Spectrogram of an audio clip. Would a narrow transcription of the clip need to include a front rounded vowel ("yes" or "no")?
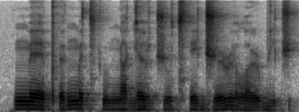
yes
